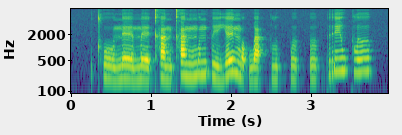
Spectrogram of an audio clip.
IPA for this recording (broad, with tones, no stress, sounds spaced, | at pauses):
tʰ oː˨˩ n ɛː˨˩ m ɛː˩˦ kʰ a˨˩ n kʰ a˧ n ŋ o˦˥ n p eː˨˩ j ɛː˥˩ ŋ ɔ˨˩ ʔ w a˨˩ ʔ k l u˨˩ k̚ p ɤː˨˩ k̚ ʔ ɤː˨˩ k̚ p r eː˥˩ w k l ɤː˥˩ k̚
